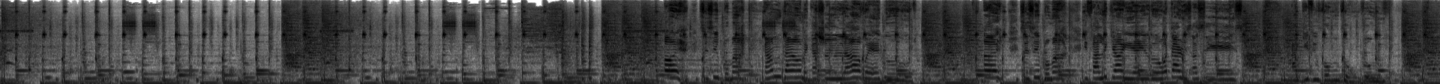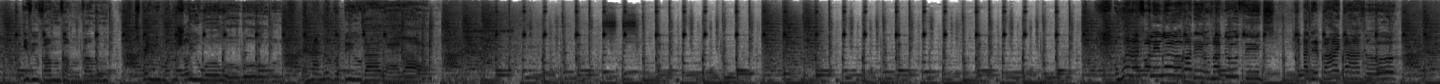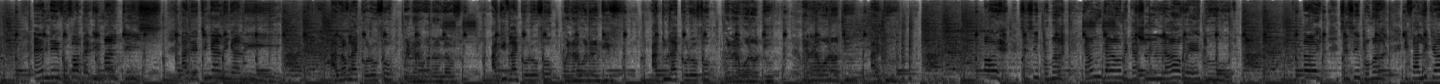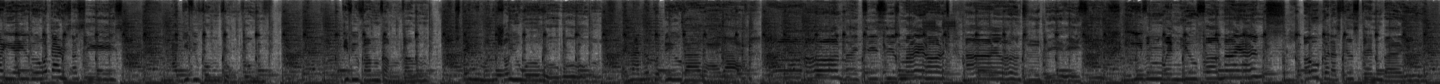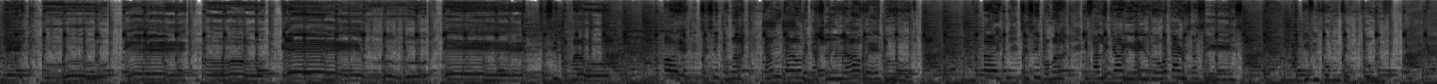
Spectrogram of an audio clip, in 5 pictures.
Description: fresh upbeat Gyration-themed love bang.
